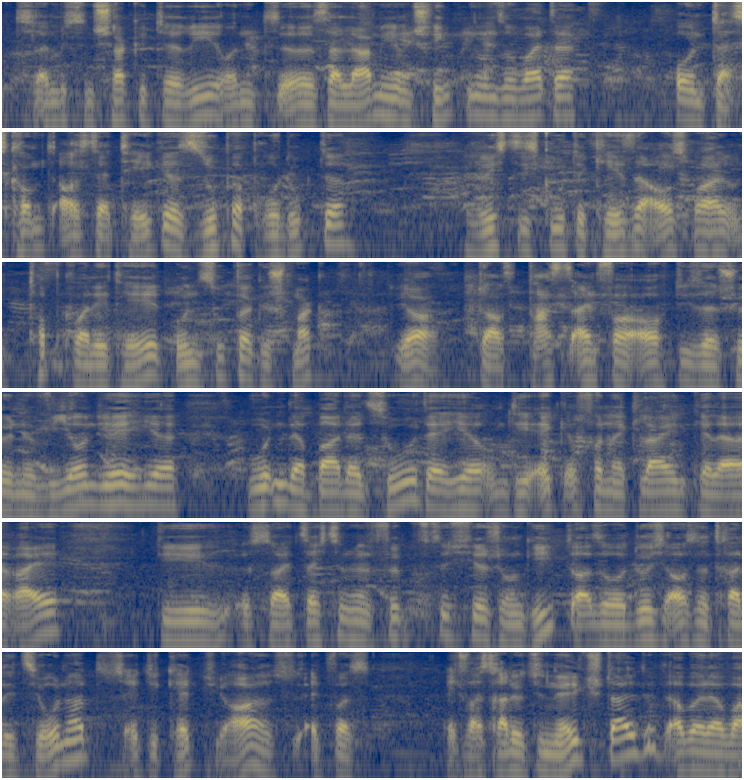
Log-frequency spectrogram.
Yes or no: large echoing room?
no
